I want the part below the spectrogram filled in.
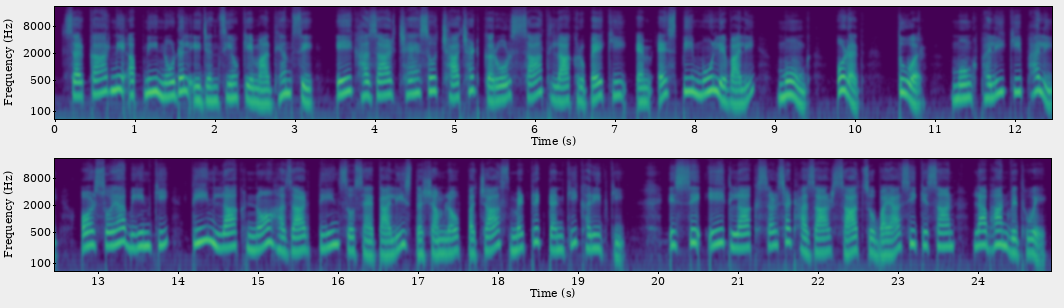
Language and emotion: Hindi, neutral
